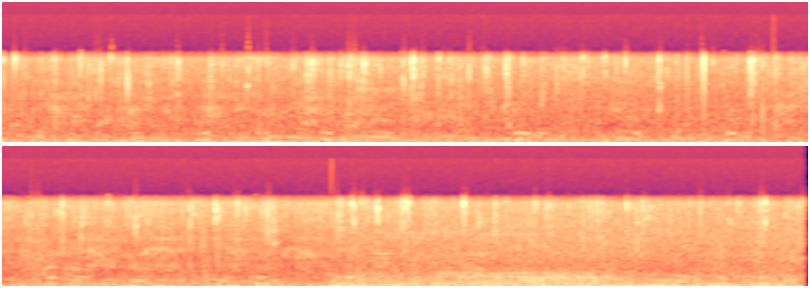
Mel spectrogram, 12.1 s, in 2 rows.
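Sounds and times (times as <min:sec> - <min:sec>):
rain drops pattering: 0:00.0 - 0:12.0
rain hiss: 0:00.0 - 0:12.0
low rumble: 0:08.5 - 0:12.0.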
